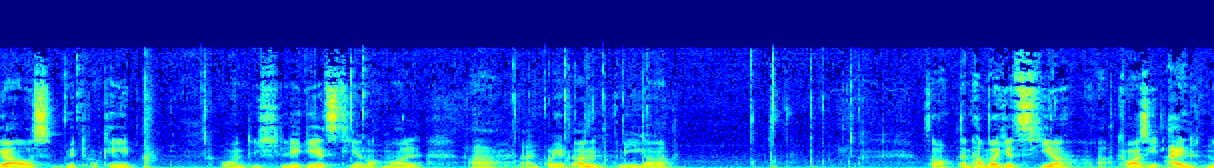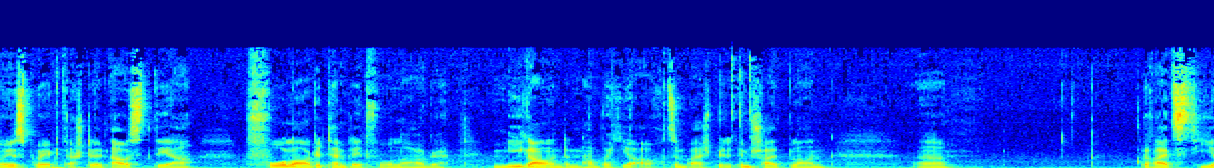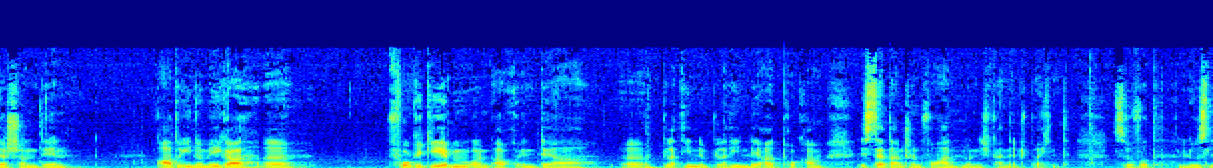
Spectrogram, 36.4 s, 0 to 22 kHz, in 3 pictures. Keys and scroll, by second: 5.6-6.3 typing, 7.5-8.2 typing, 8.4 Return.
